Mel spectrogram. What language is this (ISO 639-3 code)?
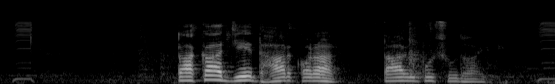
ben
